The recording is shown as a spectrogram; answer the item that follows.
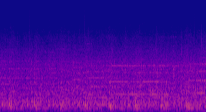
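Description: Brass band music heard faintly in a large arena, its held notes thin against a steady, dense rumble of noise.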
